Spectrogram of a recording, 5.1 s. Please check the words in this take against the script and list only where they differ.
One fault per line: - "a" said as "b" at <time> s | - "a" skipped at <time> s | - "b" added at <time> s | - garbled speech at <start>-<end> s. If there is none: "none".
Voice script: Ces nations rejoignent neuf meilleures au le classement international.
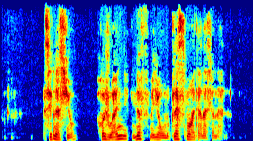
none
